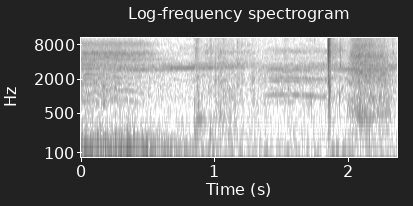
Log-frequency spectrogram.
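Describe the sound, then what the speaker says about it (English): Sheep in the physics building game Besiege bleat faintly over a quiet hissing background, with a brief sharp click partway through and no speech. "The sheep are getting slaughtered."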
